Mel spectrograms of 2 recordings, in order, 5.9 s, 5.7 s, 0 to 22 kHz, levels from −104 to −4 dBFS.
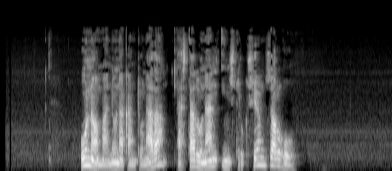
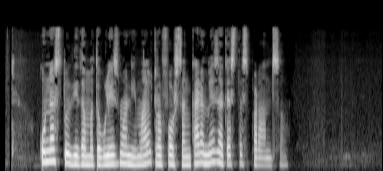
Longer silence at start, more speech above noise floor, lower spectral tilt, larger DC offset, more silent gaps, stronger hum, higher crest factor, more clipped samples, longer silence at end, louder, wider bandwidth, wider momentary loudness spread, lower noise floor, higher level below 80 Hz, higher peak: first, 1.2 s vs 0.15 s; about the same, 48 dB vs 50 dB; about the same, -6.5 dB/octave vs -5.5 dB/octave; neither; neither; neither; about the same, 20 dB vs 18 dB; neither; about the same, 1.5 s vs 1.45 s; about the same, -21 LUFS vs -20 LUFS; about the same, 11 kHz vs 11.5 kHz; about the same, 10 LU vs 10 LU; about the same, -68 dBFS vs -69 dBFS; first, -62 dBFS vs -70 dBFS; about the same, -2 dBFS vs -2 dBFS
